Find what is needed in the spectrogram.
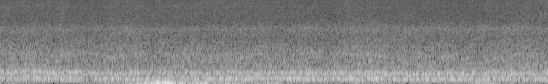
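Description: Honey bees buzzing at a hive entrance: a steady, even hum from many wings. There is a brief low bump about a second in.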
